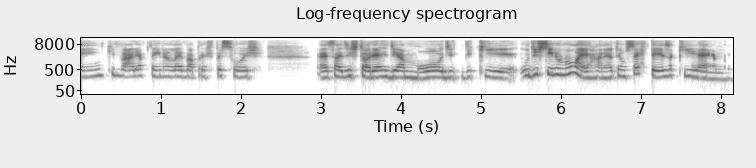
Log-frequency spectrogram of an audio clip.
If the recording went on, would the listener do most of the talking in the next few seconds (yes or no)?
no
